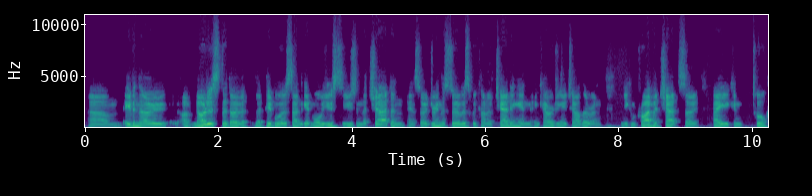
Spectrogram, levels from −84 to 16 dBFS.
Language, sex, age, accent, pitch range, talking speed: English, male, 20-39, Australian, 120-145 Hz, 255 wpm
